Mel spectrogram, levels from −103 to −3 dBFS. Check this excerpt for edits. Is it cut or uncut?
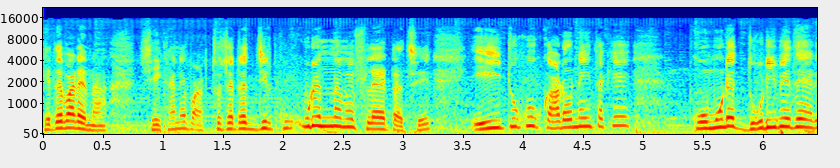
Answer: uncut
